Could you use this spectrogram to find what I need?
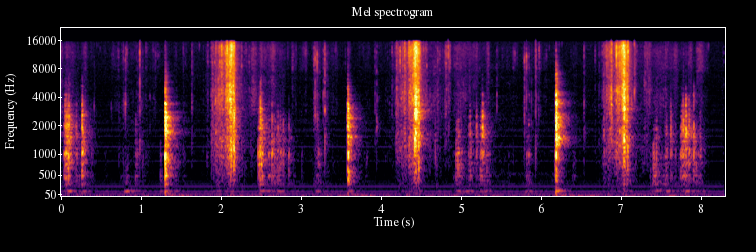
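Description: Hands shuffle a deck of cards with quick riffling and slapping sounds.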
